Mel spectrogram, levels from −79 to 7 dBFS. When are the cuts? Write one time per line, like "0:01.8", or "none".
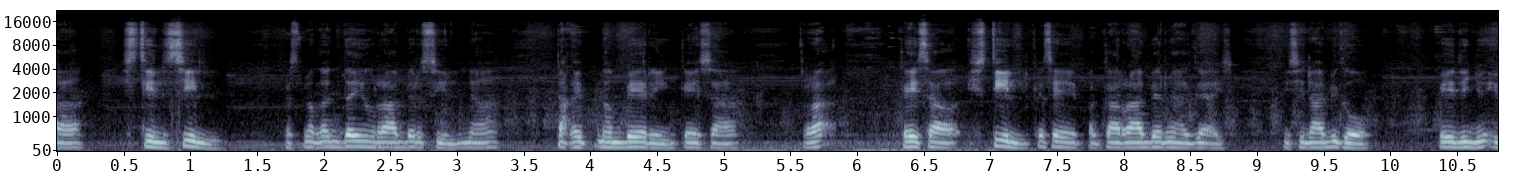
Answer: none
